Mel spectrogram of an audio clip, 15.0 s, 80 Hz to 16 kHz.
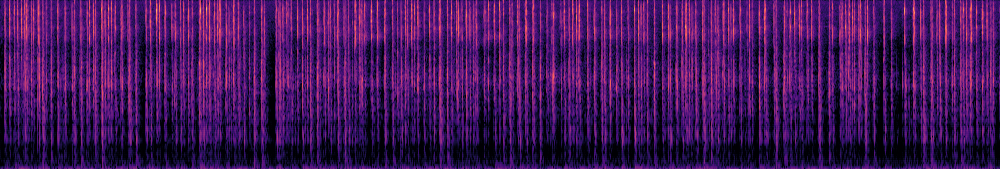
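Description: Both hands type fast with their fingertips on a large beige Cherry G80-3000 mechanical keyboard fitted with Kailh BOX White switches, with a hollow plastic case and thick plastic keycaps, resting on a wooden desk. A steady, dense stream of crisp, clicky key-switch taps with a bright edge and a low thock from the casing carries on throughout, each tap dying almost instantly.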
